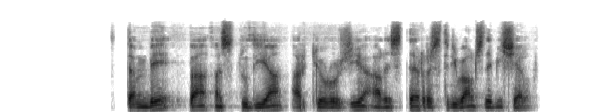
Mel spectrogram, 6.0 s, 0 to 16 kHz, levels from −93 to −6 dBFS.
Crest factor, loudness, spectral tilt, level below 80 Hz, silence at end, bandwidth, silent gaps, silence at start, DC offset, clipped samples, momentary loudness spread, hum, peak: 18 dB; -18 LUFS; -4.5 dB/octave; -54 dBFS; 0.75 s; 7.8 kHz; none; 1.25 s; under 0.1%; under 0.1%; 5 LU; none; -2 dBFS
